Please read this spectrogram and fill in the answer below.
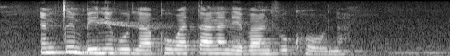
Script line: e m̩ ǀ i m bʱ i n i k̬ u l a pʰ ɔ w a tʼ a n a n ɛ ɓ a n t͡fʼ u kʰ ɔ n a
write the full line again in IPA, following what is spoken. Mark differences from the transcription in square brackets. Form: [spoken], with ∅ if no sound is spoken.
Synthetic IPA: e m̩ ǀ i m bʱ i n i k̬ u l a pʰ ɔ w a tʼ a n a n ɛ ɓ a n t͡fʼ u kʰ [ɔː] n a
